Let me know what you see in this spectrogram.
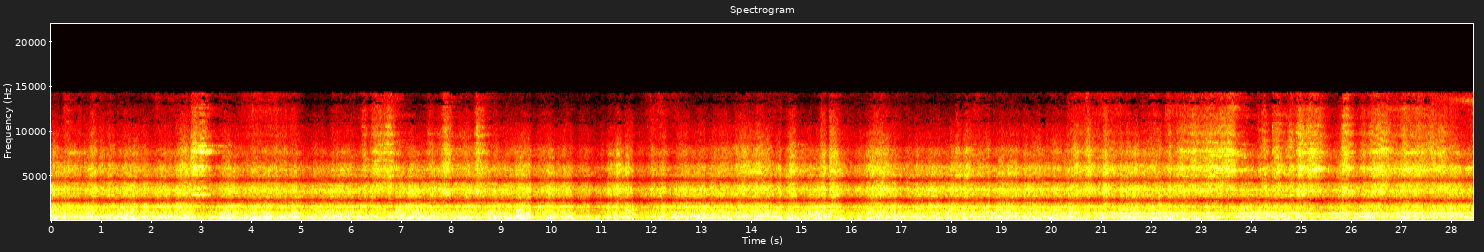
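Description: Freight train of open-top gondola wagons rolling past: a steady noise of wheels running on the rails. About halfway through, a thin steady whine joins it.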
